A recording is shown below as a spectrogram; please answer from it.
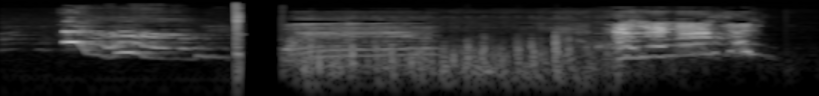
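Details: Dramatic dog vocalising in drawn-out, wavering whines and howl-like moans: a falling cry, a sharp click, then a long, rough, harmonic wail ending in a higher-pitched whine. A person laughs and speaks nearby.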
